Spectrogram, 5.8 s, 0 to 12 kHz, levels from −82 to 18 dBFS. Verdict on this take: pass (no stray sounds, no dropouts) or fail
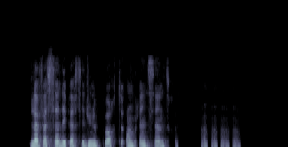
fail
